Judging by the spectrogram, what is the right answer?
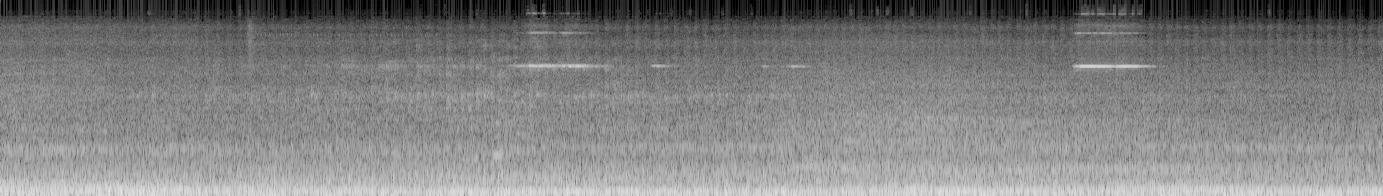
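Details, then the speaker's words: Yamaha NMAX Tech Max scooter after big CVT oil seal replacement and pulley calibration (pulley had stuck), sensor error cleared; even, steady low drone for about ten seconds with no knocking, rattling or rubbing, belt drive healthy. "Tama. Naging RPM na. Tahimik ng..."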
